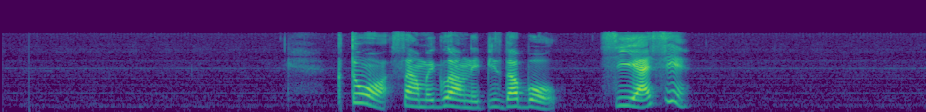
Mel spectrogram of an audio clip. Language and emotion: Russian, positive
